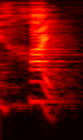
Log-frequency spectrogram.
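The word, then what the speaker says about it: high: एच रहेगा silent तो इसमें एच आई जी एच तो जी एच साइलेंट इसका मतलब इसको पढ़ेंगे हाई टी एच O Yeezy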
